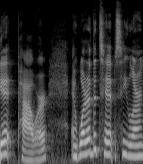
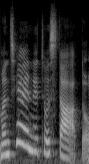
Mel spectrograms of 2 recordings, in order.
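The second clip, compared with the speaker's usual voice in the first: proper Italian accent and pronunciation on the phrase; 2 semitones higher than usual. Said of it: "your Italian accent a workout".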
